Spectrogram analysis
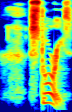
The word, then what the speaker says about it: stories: stories she means stories stories with the or sound like floor and More Store stories stories make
